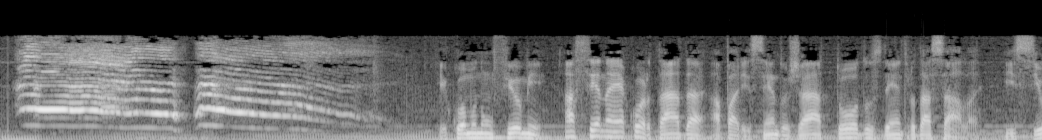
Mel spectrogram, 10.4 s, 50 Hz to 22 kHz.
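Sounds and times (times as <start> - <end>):
anguished cry of pain: 0.1 - 3.9
speech: 4.4 - 10.4.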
